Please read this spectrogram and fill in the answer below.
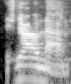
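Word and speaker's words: Xiaonan: Okay, so first fight on the main card was Claudia Gadelha versus Yan Xiaonyan. I think that's how you say her name. – I think it's Zhao Nan.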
